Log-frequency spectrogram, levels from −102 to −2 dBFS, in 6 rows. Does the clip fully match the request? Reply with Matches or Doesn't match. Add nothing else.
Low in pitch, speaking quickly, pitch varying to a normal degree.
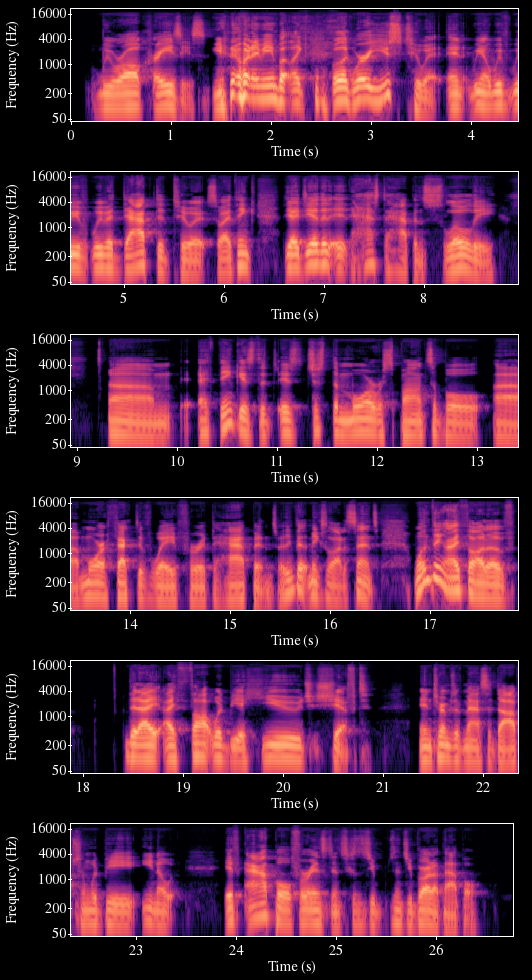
Matches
